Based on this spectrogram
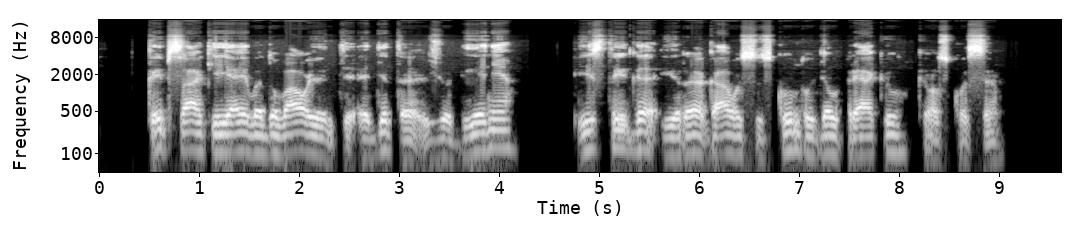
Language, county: Lithuanian, Alytus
